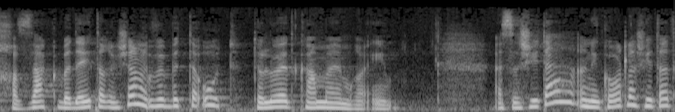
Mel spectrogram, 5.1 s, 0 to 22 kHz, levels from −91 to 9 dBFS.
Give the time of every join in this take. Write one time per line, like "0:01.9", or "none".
0:01.1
